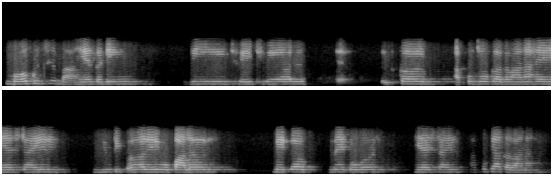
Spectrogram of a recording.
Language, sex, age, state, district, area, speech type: Hindi, female, 18-30, Uttar Pradesh, Azamgarh, urban, conversation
